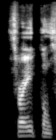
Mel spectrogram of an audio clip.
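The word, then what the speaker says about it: Threapleton: Um Mia, uh I don't want to call her Mia Winslet, which is part of she's credited as Mia Threton. Threeton.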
